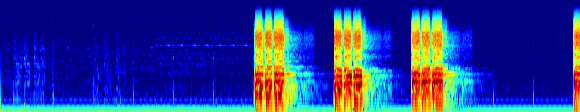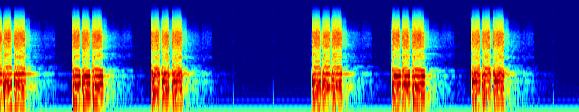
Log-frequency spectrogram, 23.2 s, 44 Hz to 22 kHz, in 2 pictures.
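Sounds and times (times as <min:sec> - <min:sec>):
electric guitar power chord: 0:05.1 - 0:09.4, 0:11.5 - 0:15.7, 0:17.8 - 0:22.3.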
